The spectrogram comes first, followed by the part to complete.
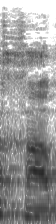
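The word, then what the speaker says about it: خواب: उसे वाओ मदुला कहते खवाब में वाव तो लिखा हुआ है लेकिन यह पढ़ने में नहीं आएगा इसलिए यह खब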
